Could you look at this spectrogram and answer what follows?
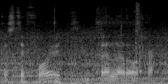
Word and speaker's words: Castellfollit de la Roca: Ты знала, что две л читается как и? Кастн кай кастфоидрока.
